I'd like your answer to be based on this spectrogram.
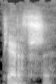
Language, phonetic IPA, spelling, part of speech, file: Polish, [ˈpʲjɛrfʃɨ], pierwszy, adjective / noun, Pl-pierwszy.ogg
